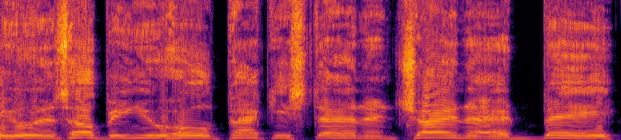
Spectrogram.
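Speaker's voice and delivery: high, loud tirade; furious shouted threats. Acted. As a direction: yell so it carries into the next room. Junior yells threats at Prime Minister.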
